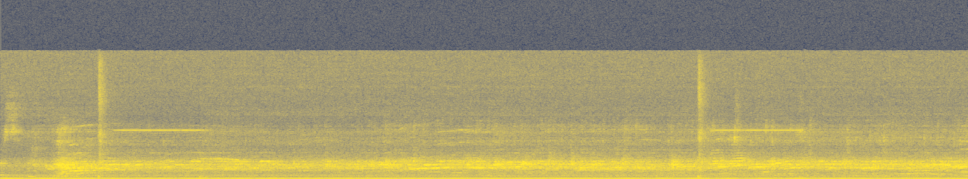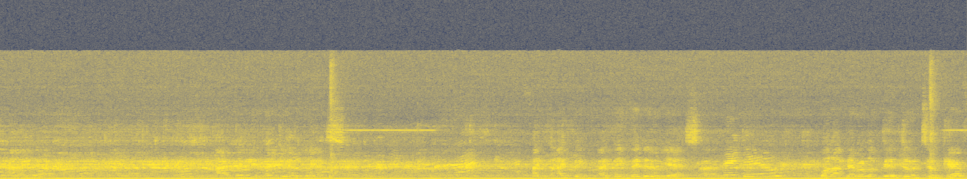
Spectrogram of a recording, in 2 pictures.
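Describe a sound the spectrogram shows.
A man talks through a television's small loudspeaker, heard across a room.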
